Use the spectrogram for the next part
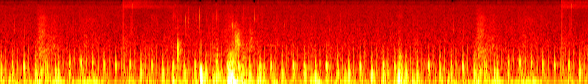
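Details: Pet chipmunk's heartbeat: a very rapid, even run of soft low thumps with occasional rustling noise.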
